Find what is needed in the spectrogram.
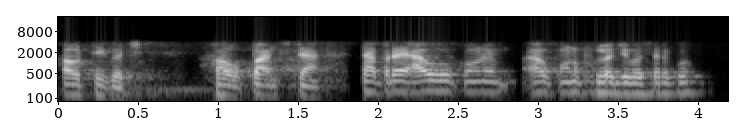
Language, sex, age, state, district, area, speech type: Odia, male, 30-45, Odisha, Kalahandi, rural, conversation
